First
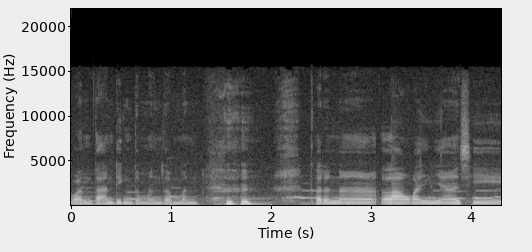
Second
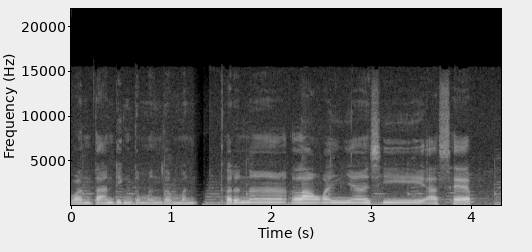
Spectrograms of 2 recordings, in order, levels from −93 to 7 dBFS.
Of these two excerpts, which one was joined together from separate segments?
second; 1 cut; at 1.3 s

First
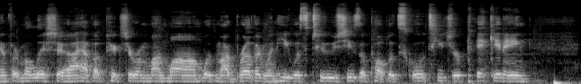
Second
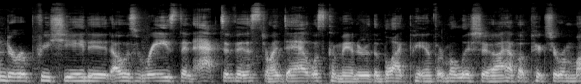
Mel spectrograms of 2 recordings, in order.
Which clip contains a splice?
second; 1 cut; at 2.7 s

